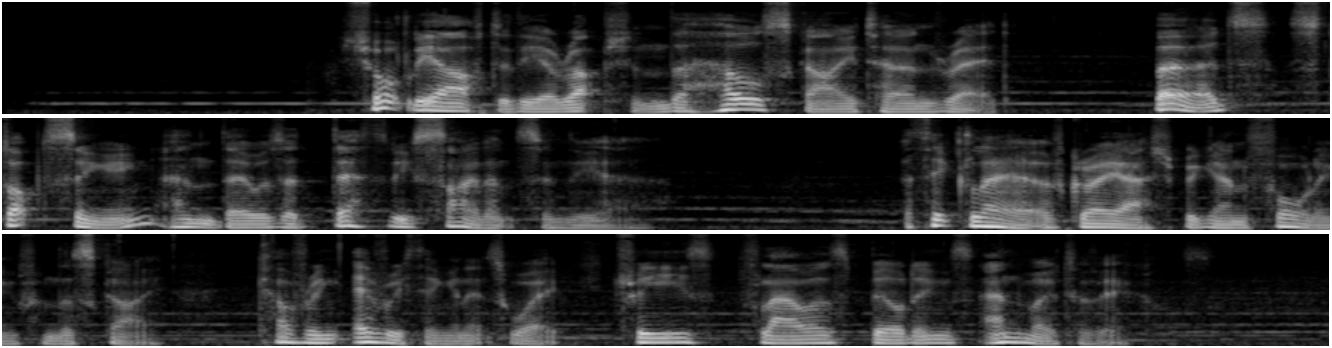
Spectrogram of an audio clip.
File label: Documentary General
